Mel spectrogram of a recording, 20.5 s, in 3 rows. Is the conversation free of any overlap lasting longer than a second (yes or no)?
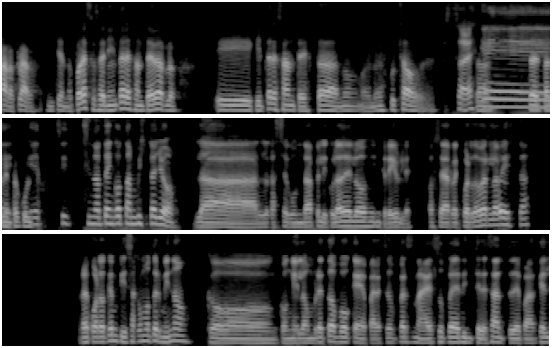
no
